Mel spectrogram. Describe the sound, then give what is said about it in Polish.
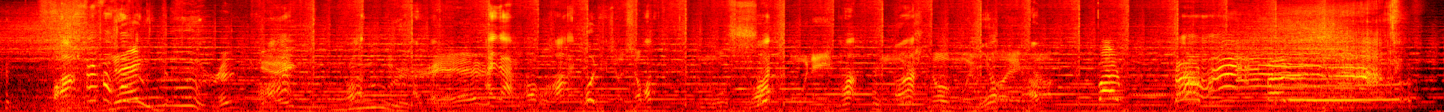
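Several voices sing a theme tune backwards, with warped, bleating swoops and sliding pitches. The singing is loud and continuous for the whole stretch, with no separate talk. “jedyny sposób, żeby musimy zaśpiewać w takim wypadku od tyłu, od tyłu Dragon's Den”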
